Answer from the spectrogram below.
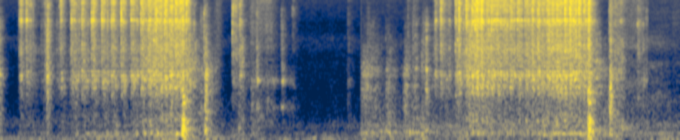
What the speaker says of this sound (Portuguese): agora eu vou fazer uma costurinha aqui, ó, pra segurar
